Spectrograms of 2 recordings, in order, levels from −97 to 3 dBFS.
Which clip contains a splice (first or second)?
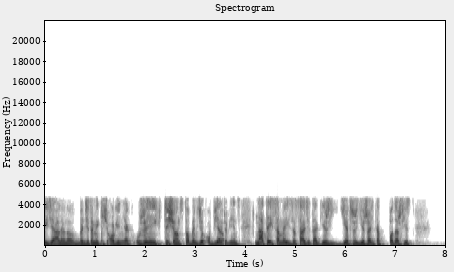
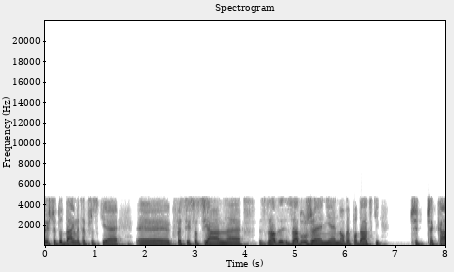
first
